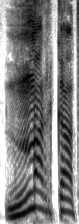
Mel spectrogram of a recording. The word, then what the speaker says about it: marcats: Mais en Gascogne toulousaine, c'est prononcé sur les marcats avec un A.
